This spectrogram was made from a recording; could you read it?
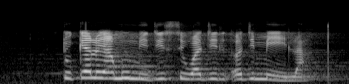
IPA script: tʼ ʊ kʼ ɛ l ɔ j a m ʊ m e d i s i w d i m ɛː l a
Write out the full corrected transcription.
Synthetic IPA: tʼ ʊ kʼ ɛ l ɔ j a m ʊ m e d i s i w d i m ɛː l a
